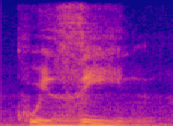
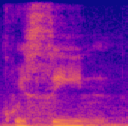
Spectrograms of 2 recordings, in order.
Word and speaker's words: cuisine: later on okay so try to say cuisine so not cuisine okay use the you make the zap sound make it voiced yeah okay next item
